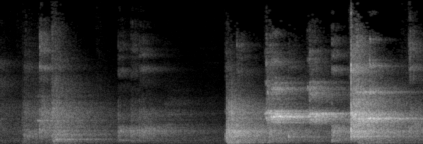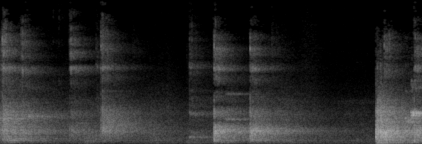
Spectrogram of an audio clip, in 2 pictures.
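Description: Table tennis ball clicking off the bats and the table in a short rally, with the loudest, fastest hits about three to five seconds in. A few lighter ball bounces follow near the end.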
